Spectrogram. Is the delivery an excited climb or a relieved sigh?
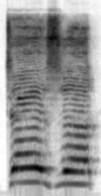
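relieved sigh. It is said softly, like a sigh of relief. A whole nation is relieved at the narrow win. The speaker calls it right. "The relief, like it was like a nation breathed a sigh of relief"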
